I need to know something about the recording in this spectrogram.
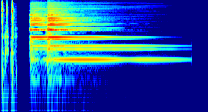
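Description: Two quick clicks, then a single bright bell ding that rings out and fades over about a second and a half: the notification-bell sound effect of a subscribe animation.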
